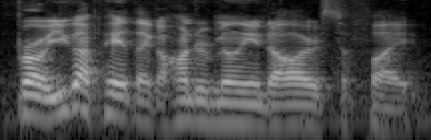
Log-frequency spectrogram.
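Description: A man's voice: medium pitch, lively intonation, quick pace, sharp tone. A man in casual podcast conversation, giving his opinions in plain, slangy, matter-of-fact language. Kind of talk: casual podcast chat about fighting.

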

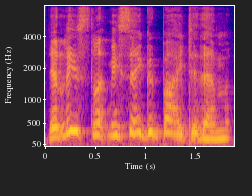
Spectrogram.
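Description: A timid storybook merchant, played by a male narrator, his voice pushed high with fear. He pleads and falters like a desperate father. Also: sing-song, normal speed, creaky, a little mellow, full character voice. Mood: terrified pleading. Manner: stammering, begging, high-strung. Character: frightened, pleading merchant, father of grown children.

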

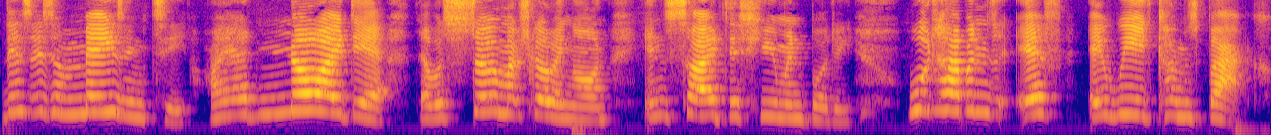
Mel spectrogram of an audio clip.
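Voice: very high-pitched, measured pace, fairly bright tone. A performer playing a small, curious, easily amazed red blood cell in a children's educational audio story, with an eager, questioning manner. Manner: wide-eyed, eager, questioning.

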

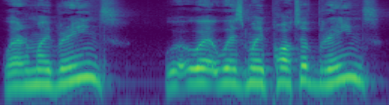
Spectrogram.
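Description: A man's voice: sits high, normal speed, mellow, pitched above the performer's own voice, natural voice. A man voicing a simple, kind young village man who stammers eagerly. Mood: flustered.

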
